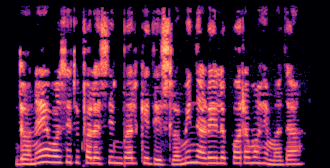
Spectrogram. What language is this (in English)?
Pashto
